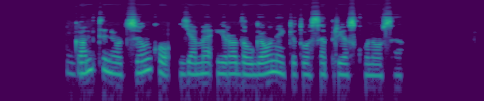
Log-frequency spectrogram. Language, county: Lithuanian, Marijampolė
